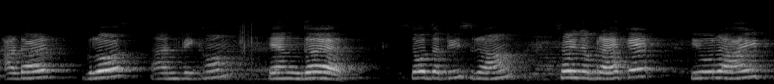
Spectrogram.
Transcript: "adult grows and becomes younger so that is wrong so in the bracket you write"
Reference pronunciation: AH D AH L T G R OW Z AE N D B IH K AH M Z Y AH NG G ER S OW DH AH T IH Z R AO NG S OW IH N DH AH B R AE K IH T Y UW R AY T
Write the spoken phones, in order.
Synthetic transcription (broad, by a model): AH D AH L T G R OW S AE N D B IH K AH M Y AH NG G ER S OW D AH T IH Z R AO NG S OW IH N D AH B R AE K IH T Y UW R AY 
